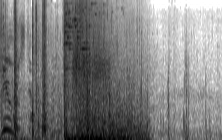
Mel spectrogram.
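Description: A loud explosion booms and crackles.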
